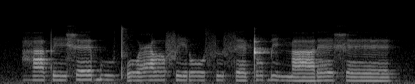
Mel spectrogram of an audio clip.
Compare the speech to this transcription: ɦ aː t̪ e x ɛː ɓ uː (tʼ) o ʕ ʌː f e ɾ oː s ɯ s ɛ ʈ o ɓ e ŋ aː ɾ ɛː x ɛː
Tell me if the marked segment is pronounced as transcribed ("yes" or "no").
yes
